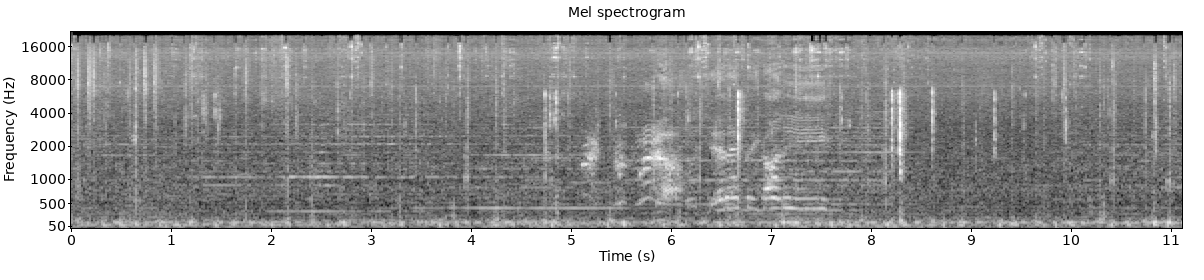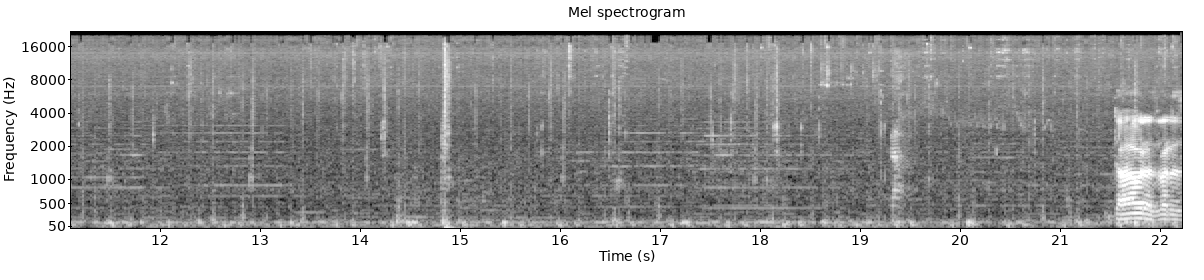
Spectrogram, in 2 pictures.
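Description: Horse hooves clip-clop in the medieval video game Kingdom Come: Deliverance, a steady patter of footfalls over a low rumbling background, with brief louder accents near the end.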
